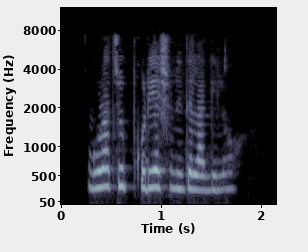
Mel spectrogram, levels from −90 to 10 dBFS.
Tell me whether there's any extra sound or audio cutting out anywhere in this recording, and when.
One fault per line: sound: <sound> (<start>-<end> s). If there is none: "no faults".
no faults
